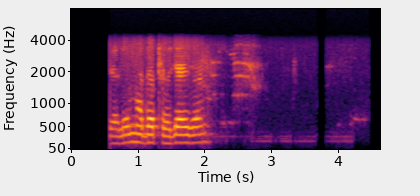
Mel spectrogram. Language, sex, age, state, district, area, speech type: Hindi, female, 60+, Uttar Pradesh, Varanasi, rural, conversation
